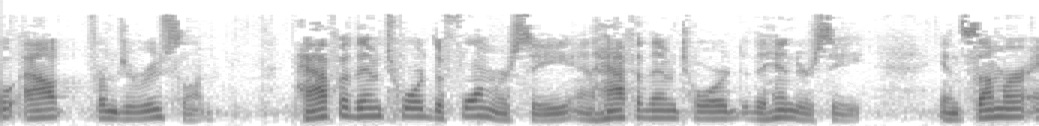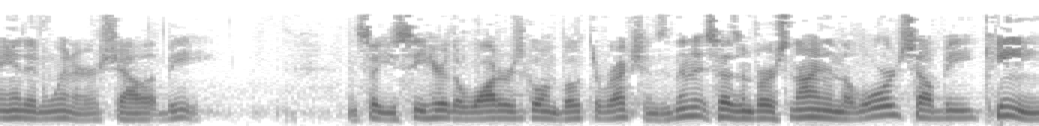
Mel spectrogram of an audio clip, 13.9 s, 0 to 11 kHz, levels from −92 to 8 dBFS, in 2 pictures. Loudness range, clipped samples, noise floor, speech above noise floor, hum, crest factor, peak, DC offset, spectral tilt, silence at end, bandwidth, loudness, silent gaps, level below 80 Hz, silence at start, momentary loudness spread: 4 LU; under 0.1%; -70 dBFS; 32 dB; none; 22 dB; -16 dBFS; under 0.1%; -3.5 dB/octave; 0 s; 7.6 kHz; -38 LUFS; none; -86 dBFS; 0 s; 8 LU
